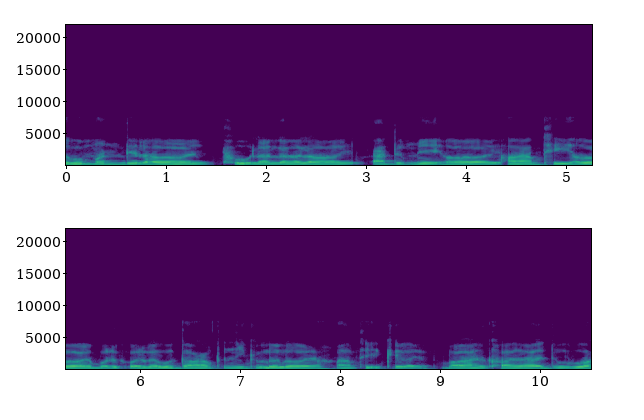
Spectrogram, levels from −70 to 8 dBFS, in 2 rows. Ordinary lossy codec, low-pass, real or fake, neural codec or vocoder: none; none; fake; codec, 16 kHz, 2 kbps, FreqCodec, larger model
